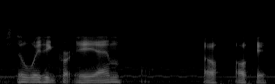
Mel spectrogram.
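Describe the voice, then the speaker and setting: A man's voice: sits low, steady tone, moderate pace, sharp tone. A man giving casual reaction commentary as he streams a video game.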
